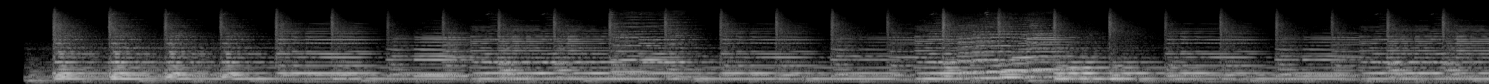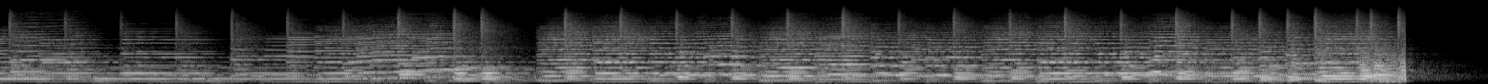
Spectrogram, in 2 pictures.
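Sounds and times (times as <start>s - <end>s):
musical accompaniment: 0.3s - 29.3s.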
